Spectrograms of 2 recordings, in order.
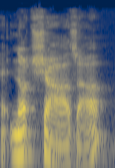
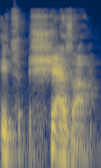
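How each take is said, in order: First: The name is said the American way. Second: The name is said the Australian way. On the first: The speaker calls it wrong. "whatever else you Americans pronounce" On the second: The speaker calls it right. "That's how we pronounce it, people"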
